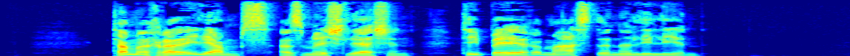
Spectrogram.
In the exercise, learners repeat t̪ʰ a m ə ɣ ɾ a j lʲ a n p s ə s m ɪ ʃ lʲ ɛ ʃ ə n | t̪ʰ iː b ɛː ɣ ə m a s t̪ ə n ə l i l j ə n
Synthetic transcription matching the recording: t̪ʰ a m ə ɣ ɾ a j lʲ a m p s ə s m ɪ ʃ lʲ ɛ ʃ ə n | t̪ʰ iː b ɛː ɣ ə m a s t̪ ə n ə l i l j ə n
